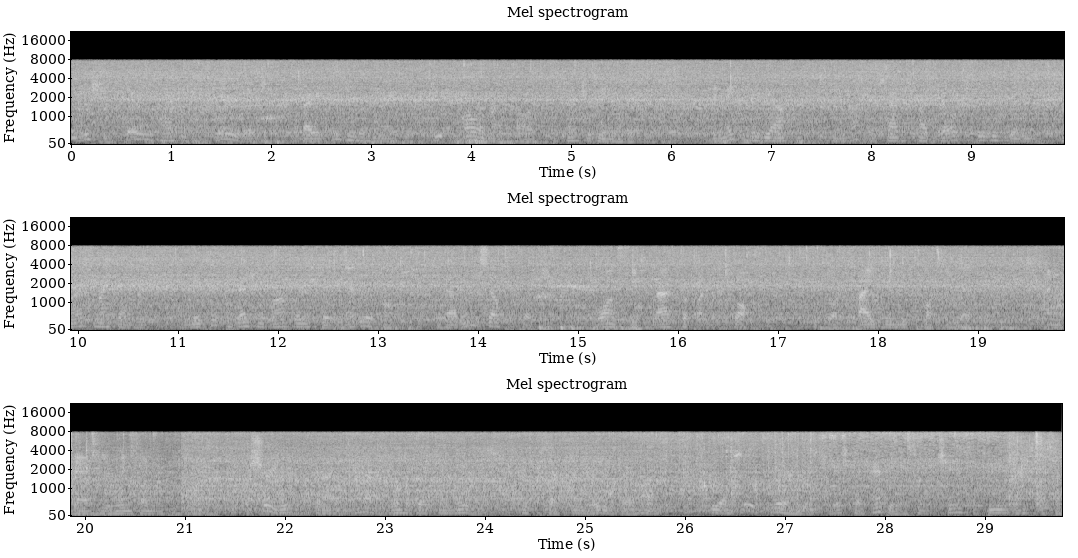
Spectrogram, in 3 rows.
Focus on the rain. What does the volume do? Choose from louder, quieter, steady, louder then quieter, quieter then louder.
steady.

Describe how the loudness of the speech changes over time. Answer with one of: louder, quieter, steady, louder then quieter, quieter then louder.
steady.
